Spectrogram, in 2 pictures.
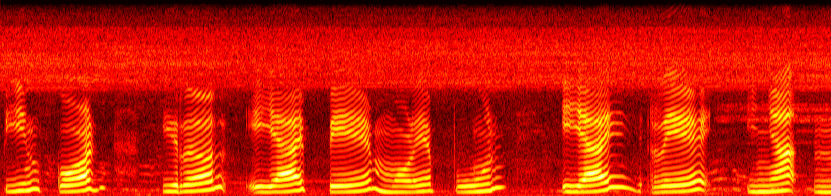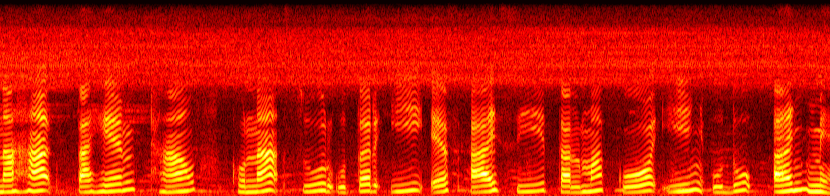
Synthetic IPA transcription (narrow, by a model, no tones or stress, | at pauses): pinkɔɖ | iɾəl | ɛjajpɛmɔɽɛpun | ɛjajɾɛ | iɲaʔnaɦak̚t̪aɦɛnʈʰaw̃ | kʰɔnaʔsuɾut̪əɾiɛsajsit̪almakɔiɲud̪uʔ | əɲmɛ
